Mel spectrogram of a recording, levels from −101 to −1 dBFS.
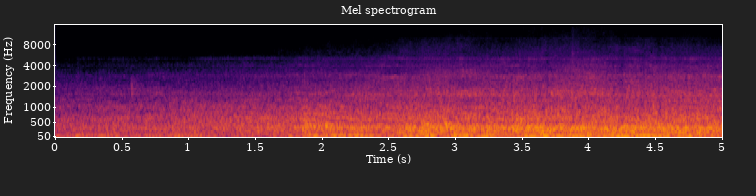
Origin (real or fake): fake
